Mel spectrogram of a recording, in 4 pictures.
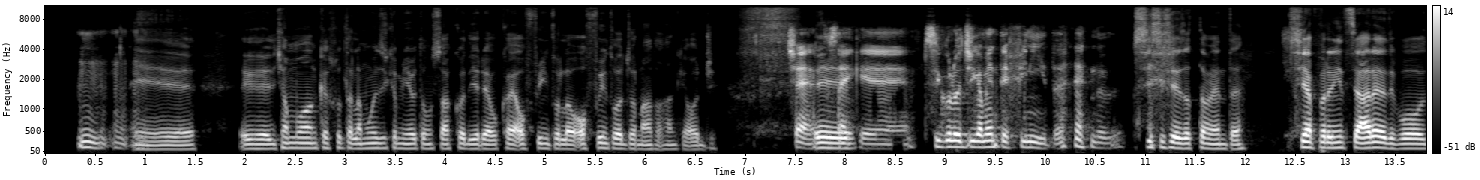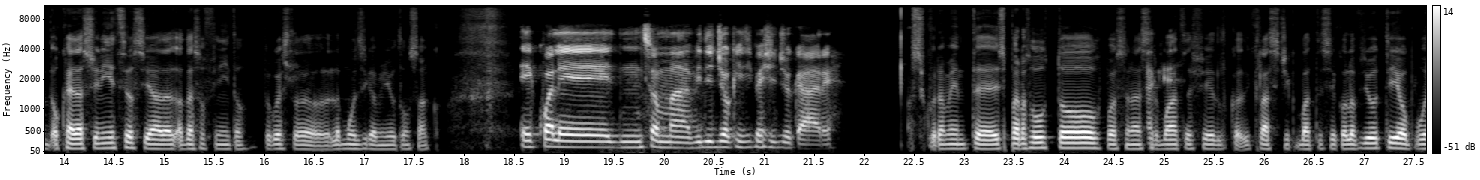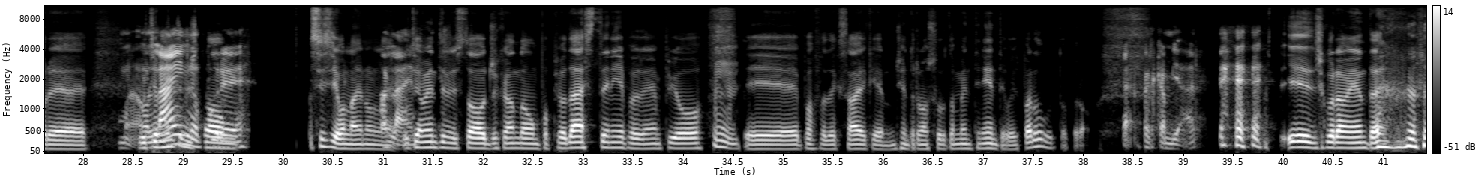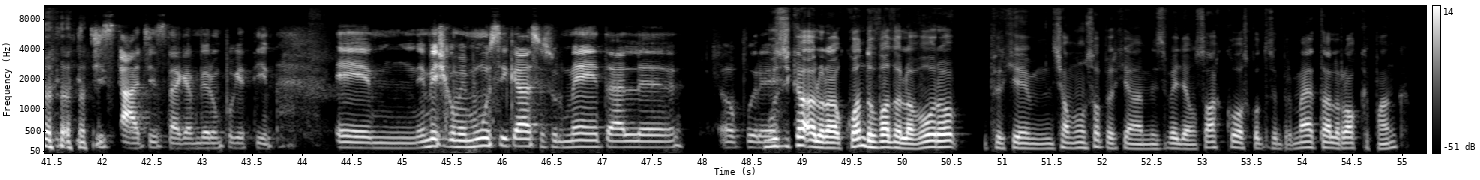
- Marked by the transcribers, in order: unintelligible speech; other background noise; tapping; unintelligible speech; giggle; chuckle
- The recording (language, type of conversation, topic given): Italian, podcast, Come gestisci le notifiche sullo smartphone durante la giornata?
